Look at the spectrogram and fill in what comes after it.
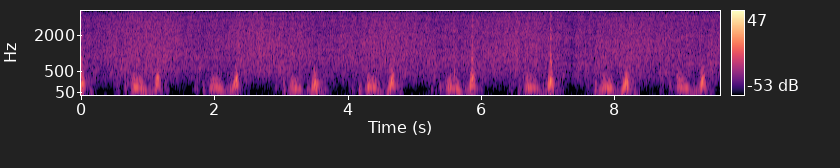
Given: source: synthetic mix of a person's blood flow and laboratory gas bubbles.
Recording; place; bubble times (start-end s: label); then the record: Doppler ultrasound of blood flow; precordium
5.56-5.64 s: bubbles
From the record:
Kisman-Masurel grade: 111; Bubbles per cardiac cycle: 1 to 2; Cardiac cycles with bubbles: 1 to 10%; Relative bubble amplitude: barely perceptible (0.100 to 0.250); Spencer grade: 1 (occasional bubble signal discernible with the cardiac motion signal, with majority of cardiac periods free of bubbles); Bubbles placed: only in the low amplitude regions of the cardiac cycle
